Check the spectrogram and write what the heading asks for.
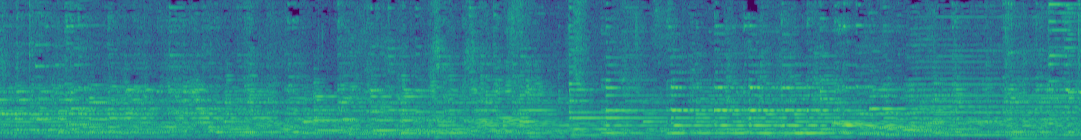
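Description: Maghrebi Andalusian classical ensemble playing a melody together: a qanun plucked in runs of notes, with violins and an oud.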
